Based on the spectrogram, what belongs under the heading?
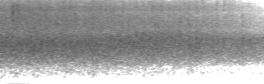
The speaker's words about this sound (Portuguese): Vamos aplaudir o Senhor já agradecendo. Aleluia. Aleluia.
